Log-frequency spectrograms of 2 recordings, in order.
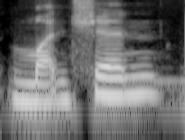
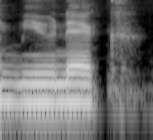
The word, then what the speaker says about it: Munich: I said that the shade for the Monica Blunder blush that I was speaking about was Munchen, but it's actually Munich. It was just written in, you know, German. Like, you're so cute, but that's like not how you say it. It's Munich.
